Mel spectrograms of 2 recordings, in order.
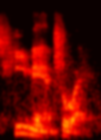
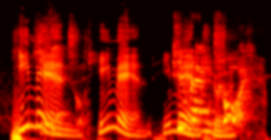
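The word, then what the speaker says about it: Ji-Man Choi: I hate to correct you, buddy. It's He-Man Choi. – He-Man Choi.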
